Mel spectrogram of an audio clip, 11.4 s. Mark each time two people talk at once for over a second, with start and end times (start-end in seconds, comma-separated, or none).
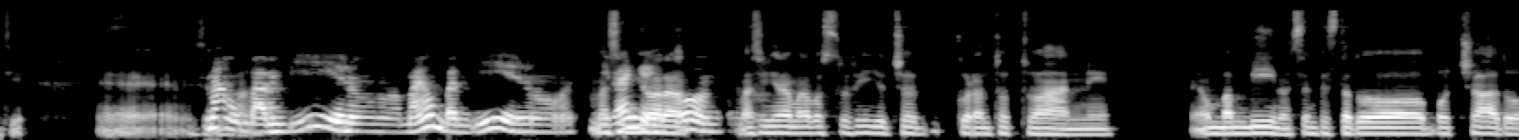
4.4-5.9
